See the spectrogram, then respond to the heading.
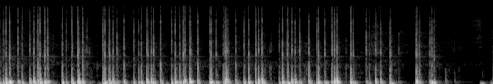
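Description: A large, thin white paper envelope is scratched and tapped with the fingernails of both hands. Quick, dry taps and scratching bursts come in rapid clusters with brief pauses between them, and the papery rustle sounds mostly low and dull.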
